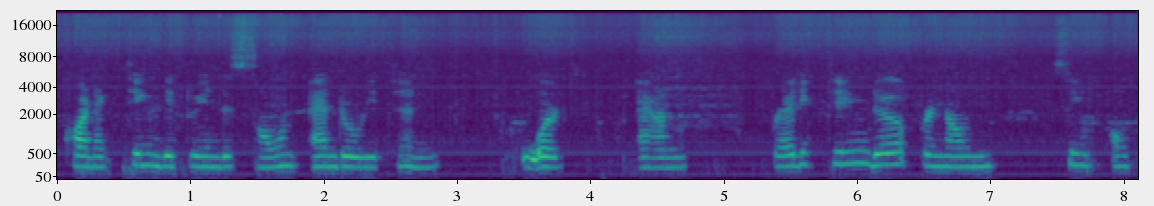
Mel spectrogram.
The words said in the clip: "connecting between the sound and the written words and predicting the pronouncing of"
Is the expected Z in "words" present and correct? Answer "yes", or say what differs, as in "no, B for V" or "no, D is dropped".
no, Z is dropped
